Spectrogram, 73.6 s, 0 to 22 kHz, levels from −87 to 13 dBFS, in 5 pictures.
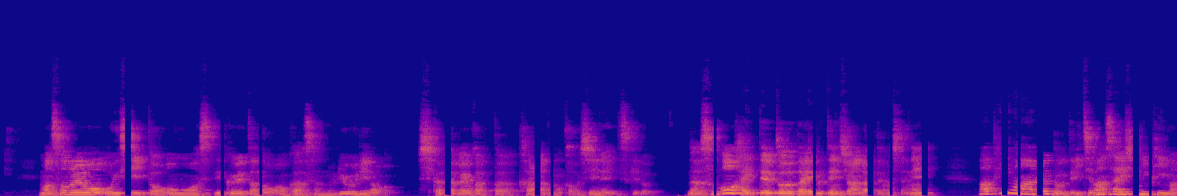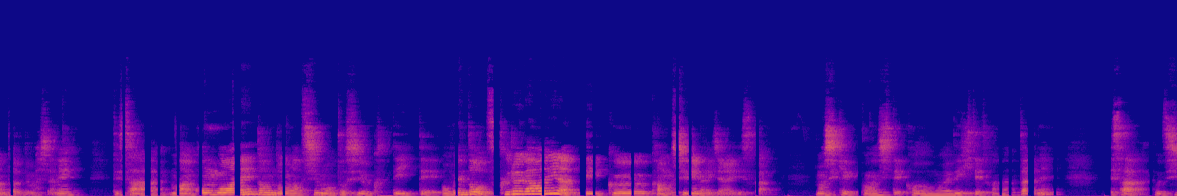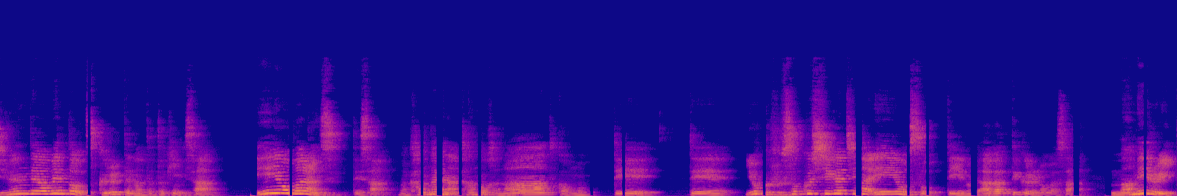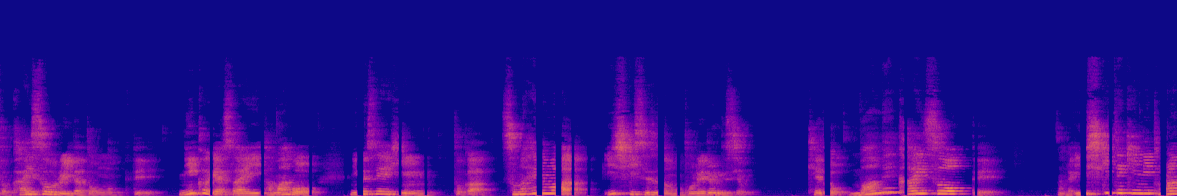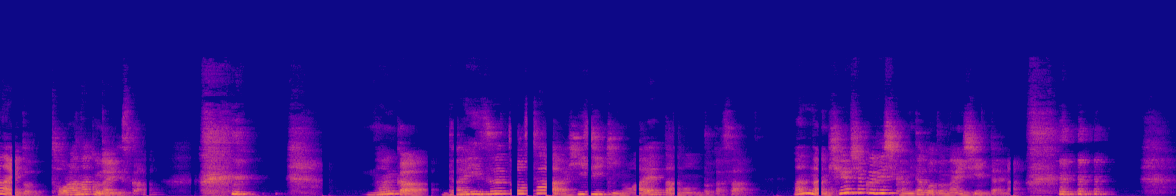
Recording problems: off-mic speech; far
room echo; noticeable; dies away in 0.3 s
choppy; very; 7% of the speech affected

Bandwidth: 15.5 kHz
